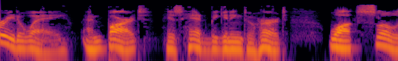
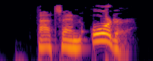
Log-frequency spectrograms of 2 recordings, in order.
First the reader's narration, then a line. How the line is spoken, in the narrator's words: snapped the officer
